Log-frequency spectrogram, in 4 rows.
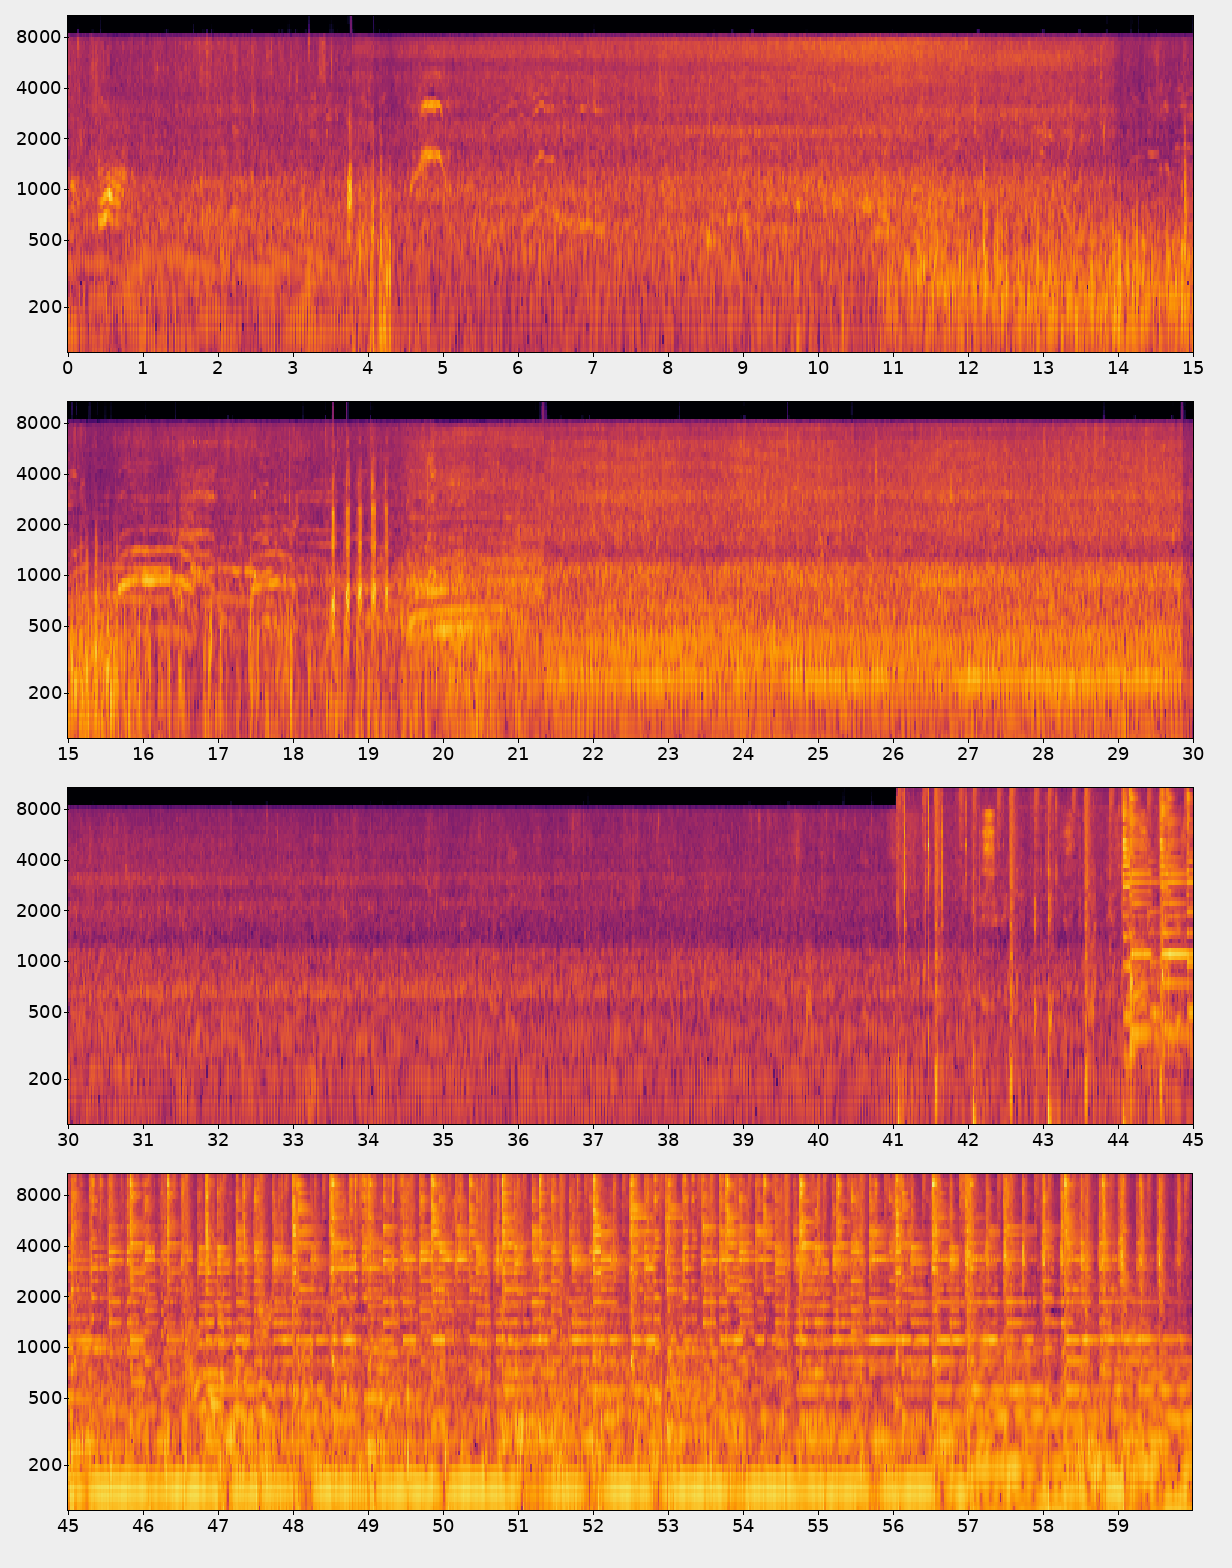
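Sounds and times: motorboat engine running: 0.0 - 15.7, 18.0 - 59.9
distant voices: 0.0 - 21.6, 41.0 - 57.6
water rushing around boat: 0.0 - 29.9, 41.1 - 59.9.

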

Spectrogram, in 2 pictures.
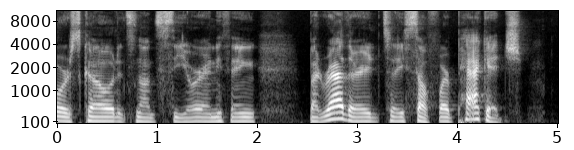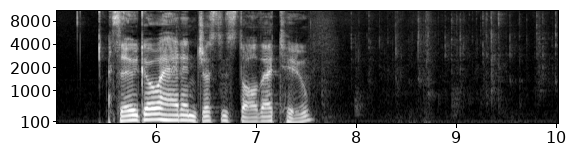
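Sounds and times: faint keyboard keystrokes: 7.9 - 10.0.

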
